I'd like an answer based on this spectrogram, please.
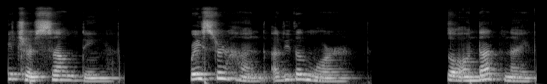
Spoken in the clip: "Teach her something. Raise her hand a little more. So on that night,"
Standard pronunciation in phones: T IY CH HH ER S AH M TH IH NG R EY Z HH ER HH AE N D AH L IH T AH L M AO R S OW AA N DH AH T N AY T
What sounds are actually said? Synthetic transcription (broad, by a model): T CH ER S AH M T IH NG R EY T HH ER HH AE N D AH L IH T AH L M AO R S OW AA N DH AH T N AY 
